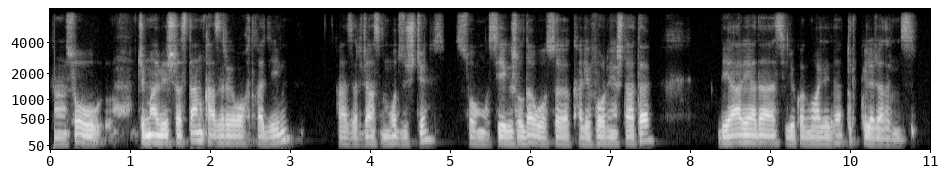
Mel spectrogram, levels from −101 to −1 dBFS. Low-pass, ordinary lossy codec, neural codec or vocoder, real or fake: 7.2 kHz; none; none; real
